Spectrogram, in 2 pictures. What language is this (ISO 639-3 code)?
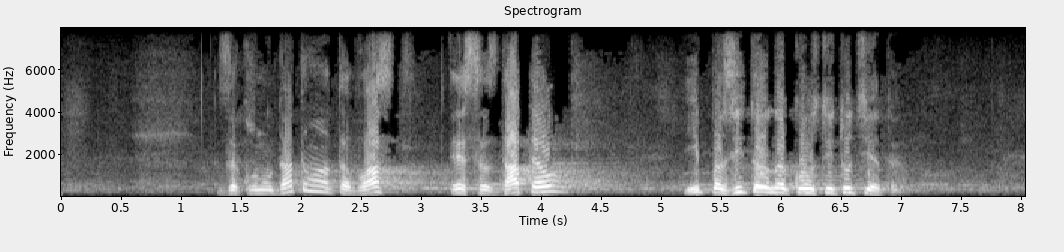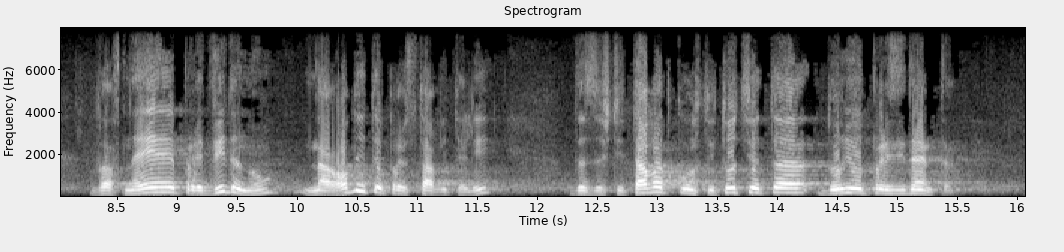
bul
